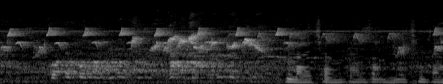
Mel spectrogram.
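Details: A white-cheeked red-whiskered bulbul serves as a trapping decoy in a morning singing duel, recorded 26 June 2019 with tail-flicking. It gives rapid repeated clipped chirps and a brief warble, then a low pulsing, harmonic sound takes over.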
